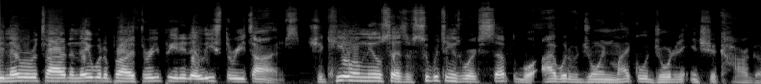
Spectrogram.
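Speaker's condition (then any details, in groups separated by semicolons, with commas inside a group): No condition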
